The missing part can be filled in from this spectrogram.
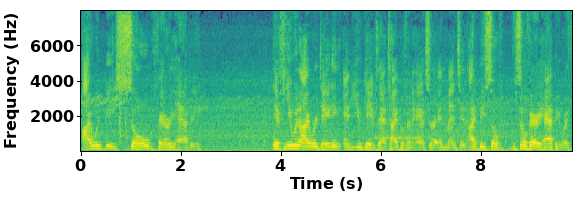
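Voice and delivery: ordinary talk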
